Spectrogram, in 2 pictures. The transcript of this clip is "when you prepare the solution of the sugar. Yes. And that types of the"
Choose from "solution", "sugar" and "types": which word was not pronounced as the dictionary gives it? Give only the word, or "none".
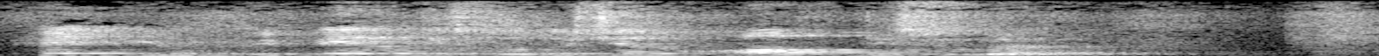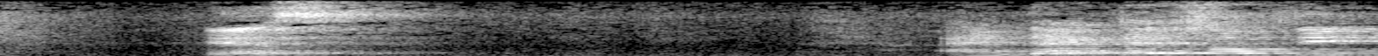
sugar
